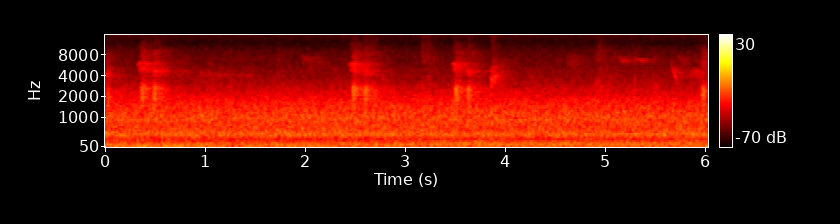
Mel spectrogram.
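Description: A few short bird chirps, a second or two apart, over a steady hiss of wind in the forest trees with a low rumble of breeze on the microphone.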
